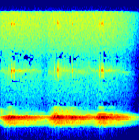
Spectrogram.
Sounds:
Wild animals, Bird, Bird vocalization, Animal

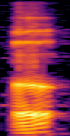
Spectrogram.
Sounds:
Burping

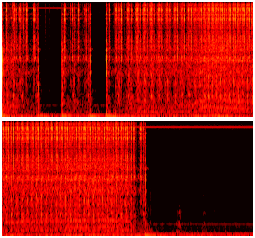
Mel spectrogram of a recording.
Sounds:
Mechanisms

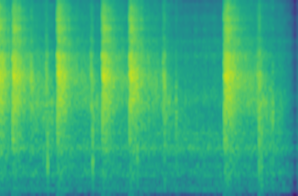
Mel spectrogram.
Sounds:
Explosion, Gunshot

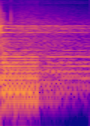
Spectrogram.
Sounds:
Musical instrument, Keyboard (musical), Music

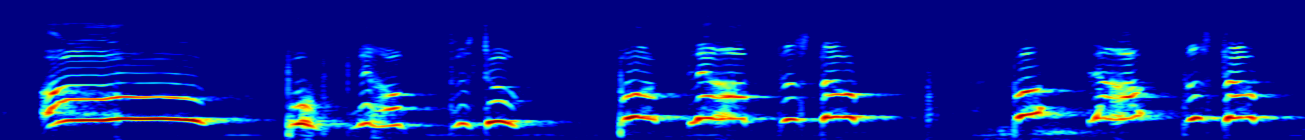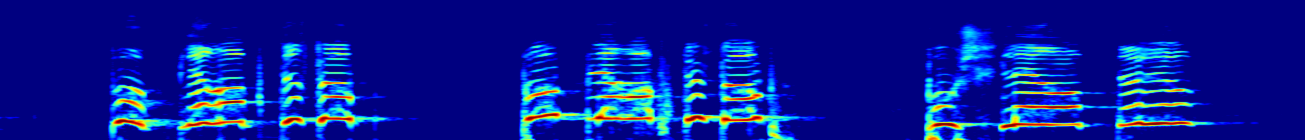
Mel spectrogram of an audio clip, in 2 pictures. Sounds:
Human voice, Singing

